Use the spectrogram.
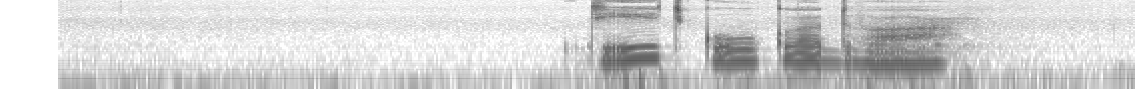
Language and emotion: Russian, neutral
